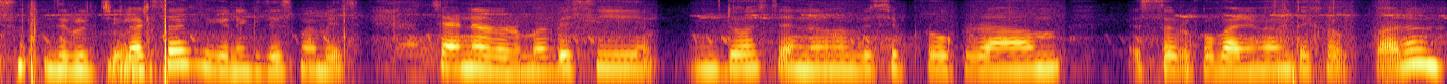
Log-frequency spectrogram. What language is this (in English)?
Nepali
